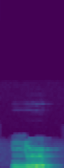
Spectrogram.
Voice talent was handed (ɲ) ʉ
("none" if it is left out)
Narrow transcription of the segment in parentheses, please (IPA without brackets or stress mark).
ɲ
